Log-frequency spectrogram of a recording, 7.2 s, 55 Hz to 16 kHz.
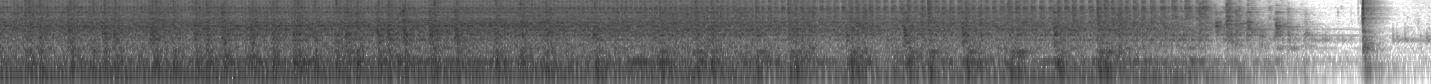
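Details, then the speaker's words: Yamaha Enticer 300 snowmobile two-stroke, unknown year, 120 psi compression per side, restarted after fuel supplied: buzzes evenly about six seconds with no stumble or knock, then shuts off; running healthy. "Well, that seems to work okay. Good stuff."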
